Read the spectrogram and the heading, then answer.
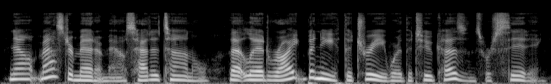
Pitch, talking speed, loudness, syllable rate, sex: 205 Hz, 205 wpm, -16 LUFS, 5.4 syllables/s, female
